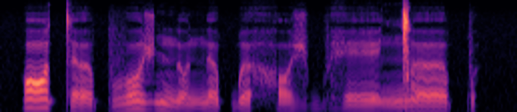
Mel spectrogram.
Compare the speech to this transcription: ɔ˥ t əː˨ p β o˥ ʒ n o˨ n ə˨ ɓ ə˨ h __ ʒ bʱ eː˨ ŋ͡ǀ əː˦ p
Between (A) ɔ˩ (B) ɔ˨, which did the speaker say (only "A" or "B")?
A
